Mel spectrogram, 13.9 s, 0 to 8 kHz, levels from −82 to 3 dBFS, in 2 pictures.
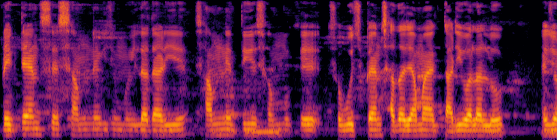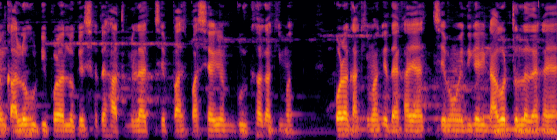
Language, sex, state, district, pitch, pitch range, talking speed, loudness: Bengali, male, West Bengal, Paschim Medinipur, 110 Hz, 110-115 Hz, 170 wpm, -18 LUFS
